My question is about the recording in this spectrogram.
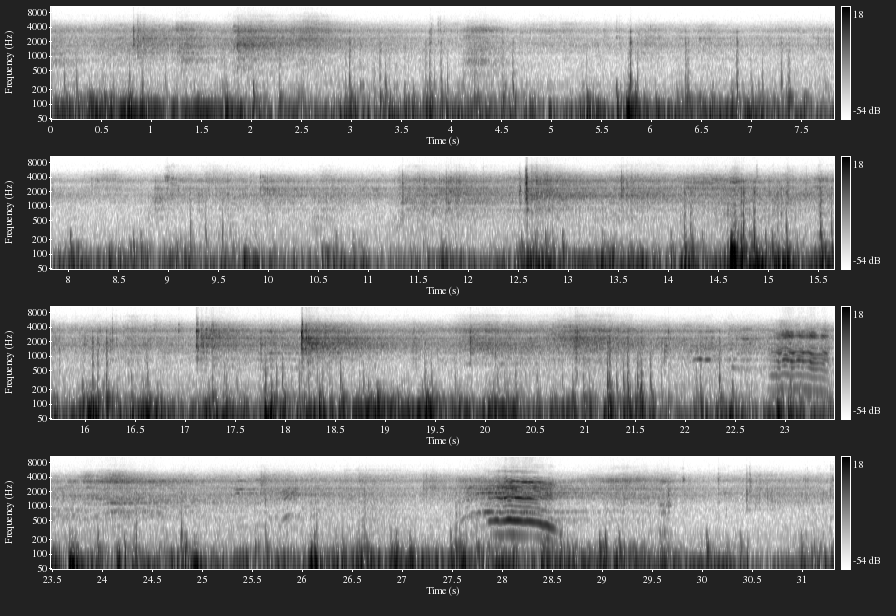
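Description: Ice hockey skates scraping and gliding on rink ice, under a steady low rumble on a helmet-mounted microphone, with scattered sharp knocks of sticks and puck. Twice near the end a call sliding down in pitch rings out across the rink.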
